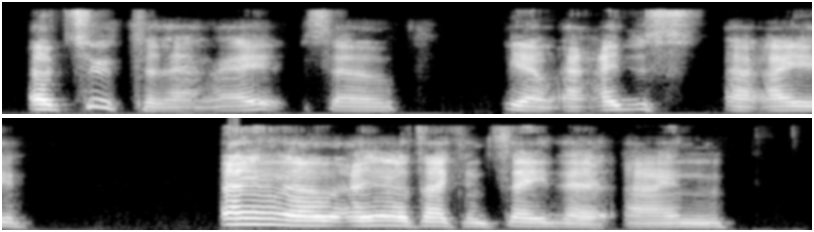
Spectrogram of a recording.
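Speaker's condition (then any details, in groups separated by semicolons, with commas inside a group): Spinal muscular atrophy; controls computer with mouth, father usually assists at live play, cannot sit outside wheelchair, cannot fly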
